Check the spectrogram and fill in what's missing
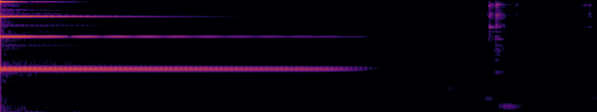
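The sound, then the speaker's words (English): A single bright bell ding rings out with a sharp strike and a clear tone that slowly fades over about two seconds, followed by a faint small click. “So I'm gonna hit the bell here.”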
